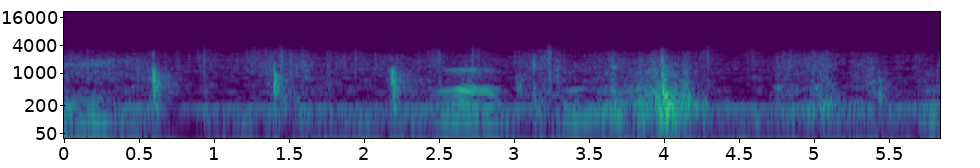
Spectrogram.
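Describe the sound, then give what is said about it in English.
The top right drawer of a bureau slides open with a wooden scrape, surrounded by several sharp knocks and clicks spaced about a second apart, moderately loud over a faint murmur. “Look in the top right drawer of the bureau.”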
